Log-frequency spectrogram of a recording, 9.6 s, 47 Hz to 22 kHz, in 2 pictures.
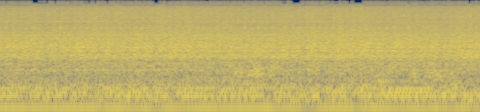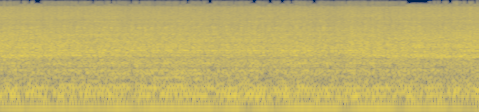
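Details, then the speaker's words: Petrol engine with Январь 7.2 ECU, no stored fault codes, warm at 82 °C, idling: busy metallic chatter over the hum; timing chain sometimes rattles; owner reports poor idle before warm-up; valve adjustment planned. "иногда цепь тарабанит"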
